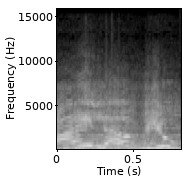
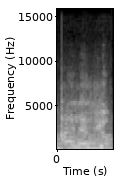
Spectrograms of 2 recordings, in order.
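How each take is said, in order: First: It is said warmly and tenderly, with affection. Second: It is said impatiently, as if under protest. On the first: The words are meant sincerely. The speaker calls it right. "లవ్లీగా చెప్పాలి" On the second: The words are said only to get it over with. The speaker calls it wrong. "అబ్బా I love you సరేనా?"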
